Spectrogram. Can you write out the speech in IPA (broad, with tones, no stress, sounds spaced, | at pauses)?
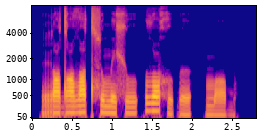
r ɵ˥ dˤ e˥ ðˤ ɛ˥ t s u˥ m e˥ ʃ u˥ | ðˤ u˥ x u˩ ɓ ɵ˩ | m ɔ˩ b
